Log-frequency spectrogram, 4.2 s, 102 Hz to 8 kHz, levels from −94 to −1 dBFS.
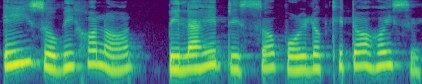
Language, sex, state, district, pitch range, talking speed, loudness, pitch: Assamese, female, Assam, Kamrup Metropolitan, 220-265 Hz, 85 wpm, -16 LUFS, 245 Hz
